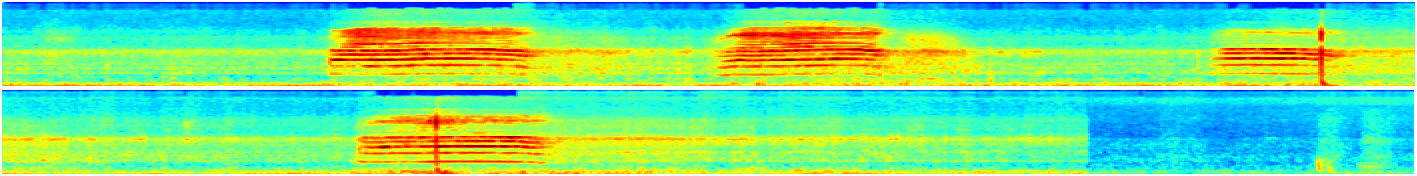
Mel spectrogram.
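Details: Unagi-kun, a rescued talking cat, gives four drawn-out, rich harmonic meows indoors, the third short and clipped. Sharp clicks sound between calls, and a steady hum runs beneath until it cuts out near the end.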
